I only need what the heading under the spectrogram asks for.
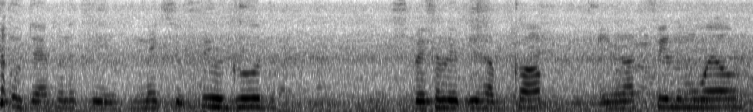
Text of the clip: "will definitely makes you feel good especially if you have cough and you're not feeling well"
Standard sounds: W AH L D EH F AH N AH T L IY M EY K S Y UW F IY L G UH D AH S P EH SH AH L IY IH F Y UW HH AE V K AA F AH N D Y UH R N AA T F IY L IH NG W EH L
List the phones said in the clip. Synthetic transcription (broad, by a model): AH D EH F AH N AH T L IY M EY K S Y UW F IY L G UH D S P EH SH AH L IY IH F Y UW HH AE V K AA P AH Y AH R N AA T F IY L IH NG W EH L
